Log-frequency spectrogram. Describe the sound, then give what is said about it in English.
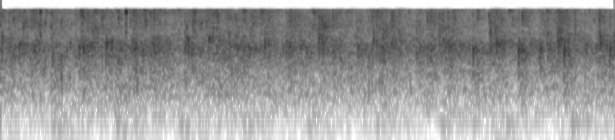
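An audience claps steadily and loudly, a dense wash of many hands clapping at once with no pauses, sustained for the full few seconds, giving a round of applause to Santi and his team. “So let's give a round of applause to Santi and his team.”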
